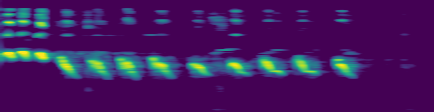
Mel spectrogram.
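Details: Banyuwangi greater green leafbird, ngentrok song: three high clipped notes, then about ten slurred notes falling in pitch, repeated roughly every fifth of a second.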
